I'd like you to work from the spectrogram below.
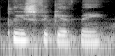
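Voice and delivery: soft whisper of "please forgive me". Retold or imitated. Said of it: "Somebody wants to tell you".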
